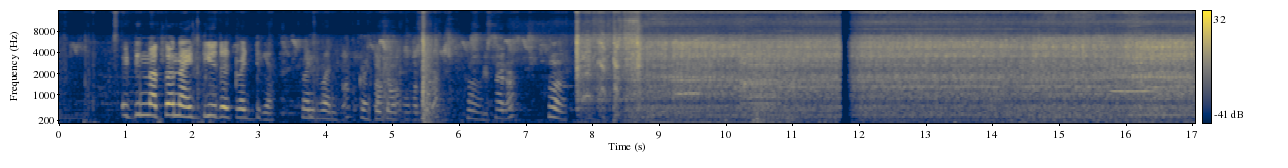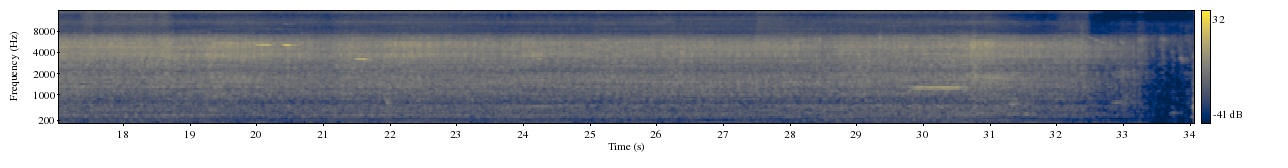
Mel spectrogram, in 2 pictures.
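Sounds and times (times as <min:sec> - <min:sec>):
vehicle engine running: 0:07.8 - 0:33.5.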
